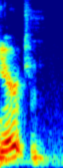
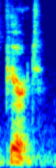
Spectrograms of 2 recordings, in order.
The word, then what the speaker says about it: Peart: Peart? – I think that's how it's pronounced, is Peart. – Not Peart? – That's what I've been told.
